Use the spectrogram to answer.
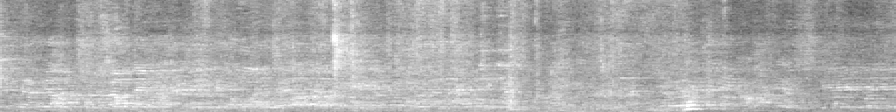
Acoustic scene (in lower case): cafe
